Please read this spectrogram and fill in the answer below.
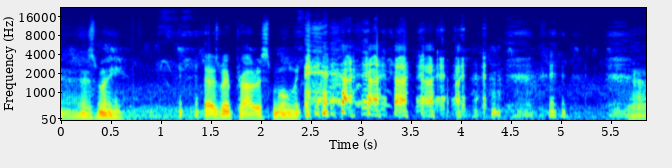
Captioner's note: laughs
